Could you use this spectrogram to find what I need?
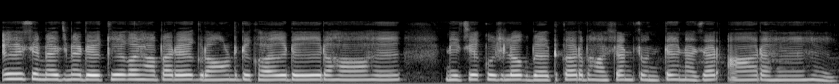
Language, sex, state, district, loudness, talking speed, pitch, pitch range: Hindi, female, Rajasthan, Jaipur, -16 LUFS, 165 wpm, 215 Hz, 210-220 Hz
